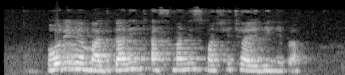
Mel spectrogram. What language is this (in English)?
Georgian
